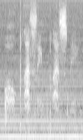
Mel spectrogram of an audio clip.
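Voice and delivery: barely-there, very soft whisper. Showing the wrong way to pray Jabez's prayer: speaking very softly. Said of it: "Jabez spoke very softly to the Lord".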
